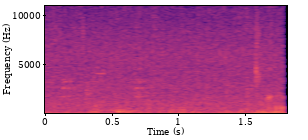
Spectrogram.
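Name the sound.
rain falling in a video game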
